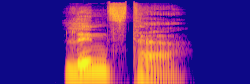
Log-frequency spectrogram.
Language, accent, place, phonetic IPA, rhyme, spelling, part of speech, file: German, Germany, Berlin, [ˈlɪnt͡stɐ], -ɪnt͡stɐ, lindster, adjective, De-lindster.ogg
- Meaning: inflection of lind: 1. strong/mixed nominative masculine singular superlative degree 2. strong genitive/dative feminine singular superlative degree 3. strong genitive plural superlative degree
